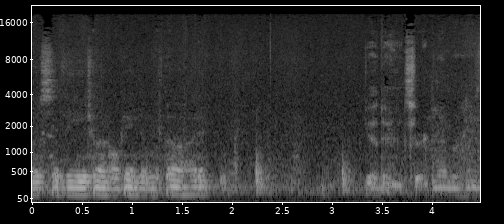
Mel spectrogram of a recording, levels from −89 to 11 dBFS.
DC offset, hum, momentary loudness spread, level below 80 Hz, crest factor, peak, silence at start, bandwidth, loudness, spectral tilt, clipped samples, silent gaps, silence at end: under 0.1%; none; 16 LU; -76 dBFS; 16 dB; -16 dBFS; 0 s; 19 kHz; -32 LUFS; -4.5 dB/octave; under 0.1%; none; 0 s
